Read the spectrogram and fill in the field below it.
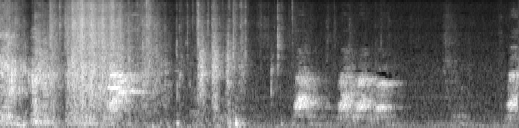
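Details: Eleven-week-old Australian Terrier puppies playing in their kennel, nearly ready for new homes: a burst of scuffling noise, then several short, mid-pitched yips and whines in an irregular run, fading to quiet.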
